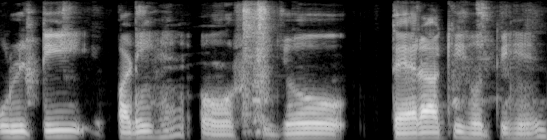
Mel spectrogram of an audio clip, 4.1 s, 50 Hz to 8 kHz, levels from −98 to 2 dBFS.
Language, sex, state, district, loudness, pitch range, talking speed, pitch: Hindi, male, Uttar Pradesh, Jyotiba Phule Nagar, -19 LUFS, 100-125 Hz, 145 wpm, 110 Hz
